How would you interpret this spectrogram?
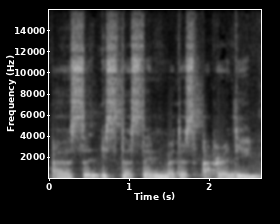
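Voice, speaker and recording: A man's voice: medium pitch, normal speed, music in the background, close to an everyday voice, low-quality recording. A man acting a proud, self-assured detective in a student radio drama, speaking formally with haughty confidence. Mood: cool, probing.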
